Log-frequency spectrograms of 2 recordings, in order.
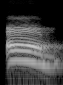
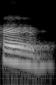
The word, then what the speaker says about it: herb: Like in this case, it's herb, not herb. So H is silently pronounced here.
